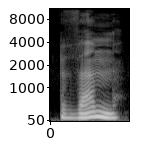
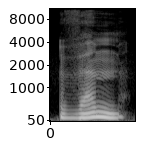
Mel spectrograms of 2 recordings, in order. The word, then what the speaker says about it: hvem: Before getting on to the words themselves, I just want to note that most of these question words start with HV, and the H in these words is silent.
